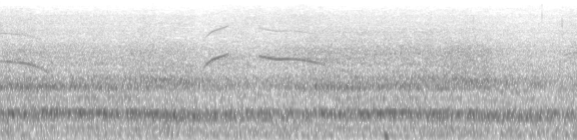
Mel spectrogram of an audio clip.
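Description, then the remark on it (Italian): A large stadium crowd of Swedish football fans chants in unison at a Sweden–Italy match, a steady, sustained roar of voices filling the space at an even loudness, with faint whistles rising above it. “E questa è la risposta invece dei tifosi svedesi.”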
